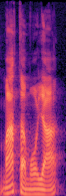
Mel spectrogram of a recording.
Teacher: accent on the ta, so low, high, and everything else low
